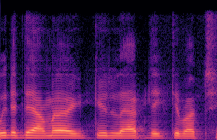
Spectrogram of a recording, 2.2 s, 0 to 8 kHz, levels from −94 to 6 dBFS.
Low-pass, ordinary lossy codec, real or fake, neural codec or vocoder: 7.2 kHz; none; fake; codec, 16 kHz, 1 kbps, FunCodec, trained on LibriTTS, 50 frames a second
